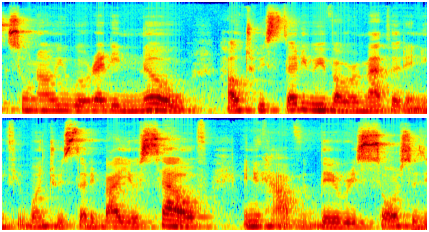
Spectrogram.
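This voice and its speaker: A woman's voice: mid-range voice, creaky, darkish tone, echoey room. Encouraging Brazilian woman teaching a lesson. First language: Portuguese. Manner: encouraging, with fillers and restarts. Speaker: language teacher. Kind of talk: online language lesson.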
